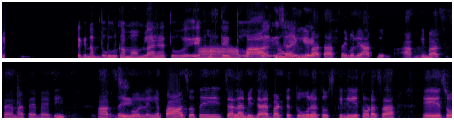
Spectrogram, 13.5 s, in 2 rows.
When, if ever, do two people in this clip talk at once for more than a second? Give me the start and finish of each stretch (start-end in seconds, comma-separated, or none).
2.9-4.7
